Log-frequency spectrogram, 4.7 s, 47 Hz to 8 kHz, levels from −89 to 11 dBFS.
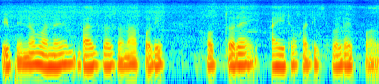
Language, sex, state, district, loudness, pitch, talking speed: Assamese, male, Assam, Kamrup Metropolitan, -15 LUFS, 140 Hz, 115 wpm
